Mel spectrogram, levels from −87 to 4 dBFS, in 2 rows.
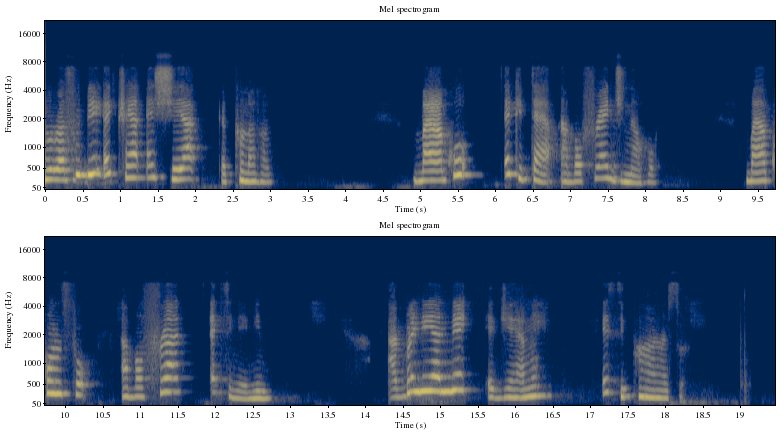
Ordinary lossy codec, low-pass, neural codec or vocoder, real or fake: Opus, 24 kbps; 7.2 kHz; codec, 16 kHz, 0.5 kbps, X-Codec, HuBERT features, trained on general audio; fake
